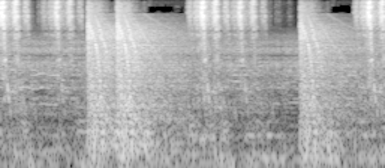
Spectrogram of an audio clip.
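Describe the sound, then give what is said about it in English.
Energy blasts firing in a fight, a dense, loud, continuous roar of crackling bursts, with two sharp blasts standing out about two seconds apart. “I've got these force fields. And these energy blasts. I too have force fields. It is on.”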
